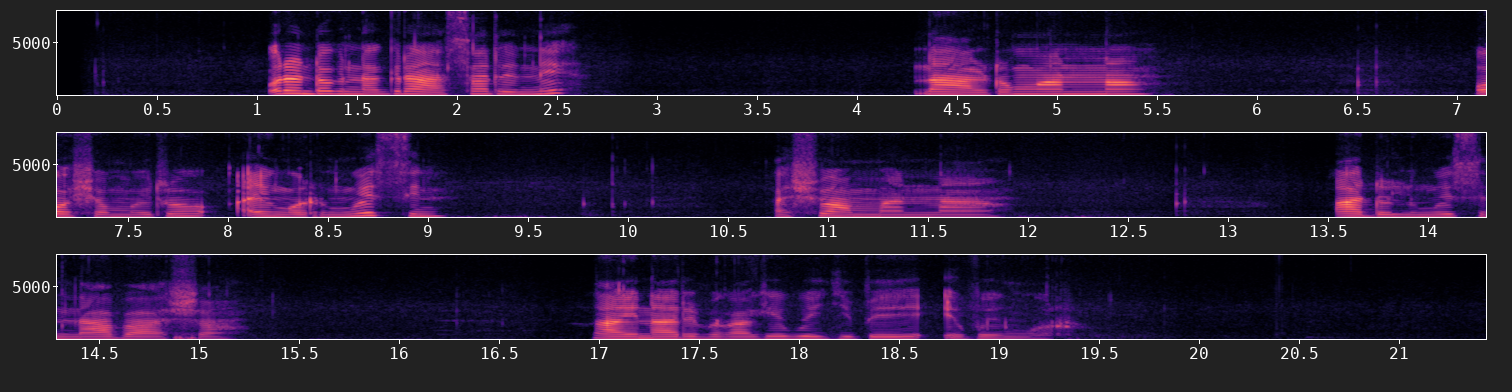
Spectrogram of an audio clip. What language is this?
Masai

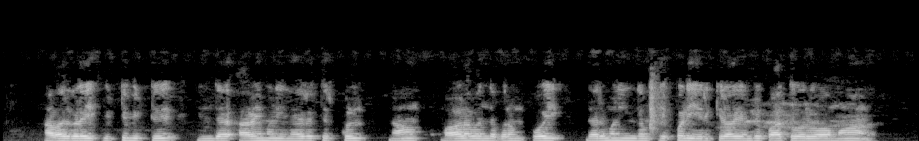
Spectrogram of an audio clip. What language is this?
Tamil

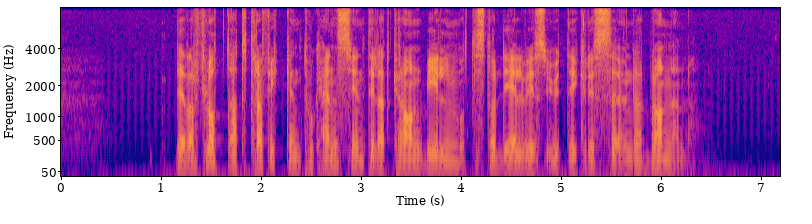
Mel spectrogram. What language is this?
Norwegian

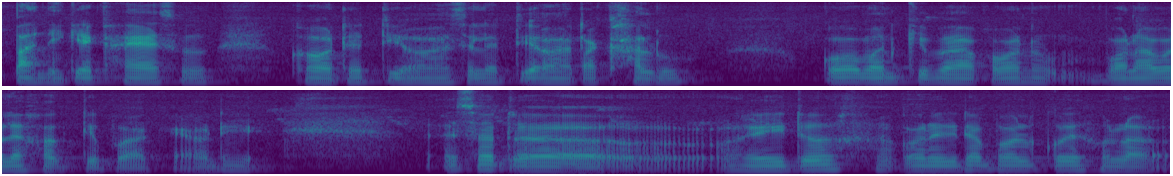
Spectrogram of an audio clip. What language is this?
Assamese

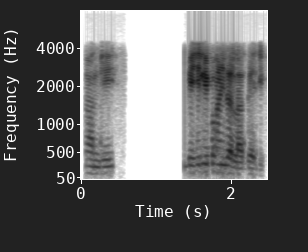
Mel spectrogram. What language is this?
Punjabi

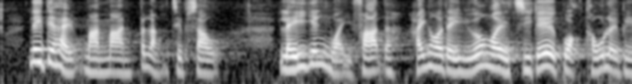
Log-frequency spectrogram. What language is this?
Cantonese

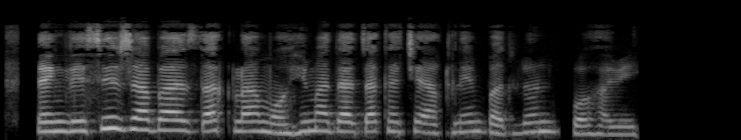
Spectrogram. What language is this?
Pashto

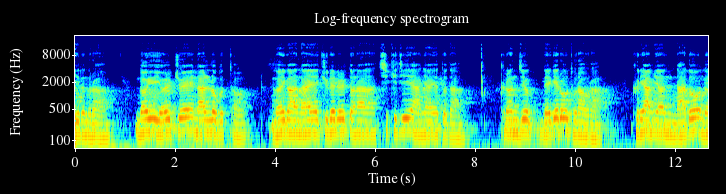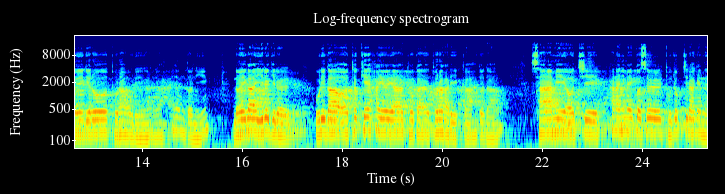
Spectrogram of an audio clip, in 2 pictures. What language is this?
Korean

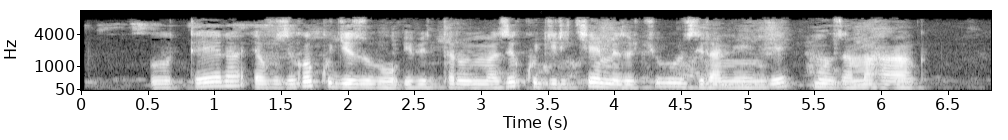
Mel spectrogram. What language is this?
Kinyarwanda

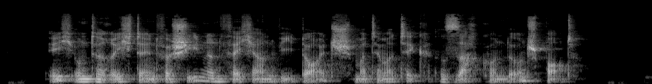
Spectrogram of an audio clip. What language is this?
German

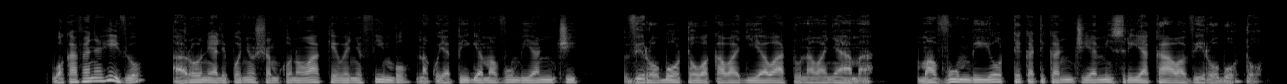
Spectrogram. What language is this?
Swahili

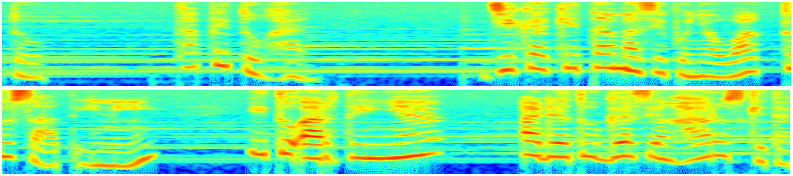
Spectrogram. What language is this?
Indonesian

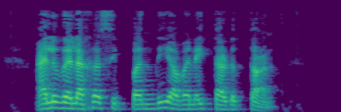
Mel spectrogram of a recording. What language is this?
Tamil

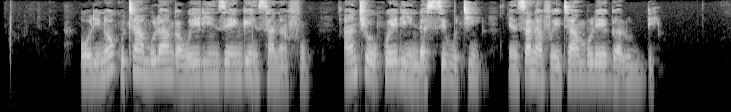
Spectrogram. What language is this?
Ganda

